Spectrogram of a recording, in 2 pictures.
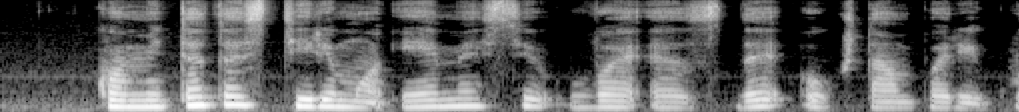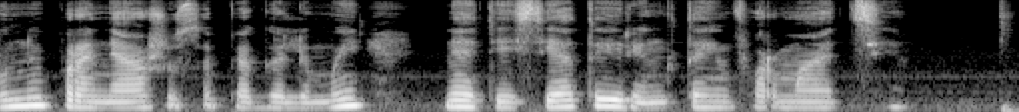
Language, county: Lithuanian, Kaunas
